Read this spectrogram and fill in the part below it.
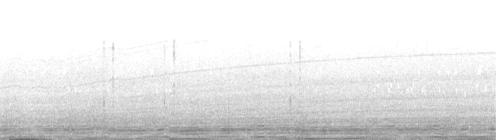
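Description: A racing car engine screams at high revs, its pitch climbing and dropping with each gear change.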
